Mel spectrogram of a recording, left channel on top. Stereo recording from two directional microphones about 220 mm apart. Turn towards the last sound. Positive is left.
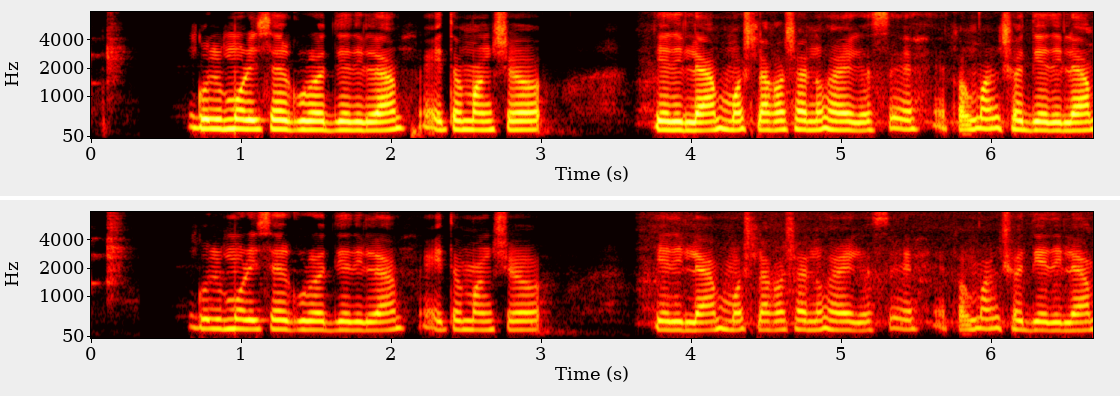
turn(degrees=15)  # may be behind; listen again after turning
